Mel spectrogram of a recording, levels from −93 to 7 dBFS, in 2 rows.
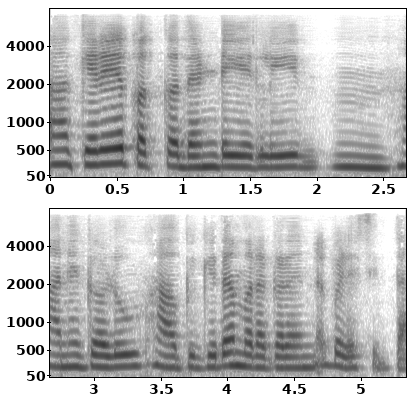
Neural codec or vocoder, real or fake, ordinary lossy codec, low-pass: codec, 16 kHz, about 1 kbps, DyCAST, with the encoder's durations; fake; AAC, 32 kbps; 7.2 kHz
